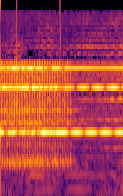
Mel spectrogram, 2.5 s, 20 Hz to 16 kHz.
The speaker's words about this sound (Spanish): La madrugada del 16 de abril de 1971, una llamada de teléfono despertó a Gil Parrondo en plena noche. Una amiga le llamaba desde Estados Unidos para informarle de que acababa de ganar el Oscar.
